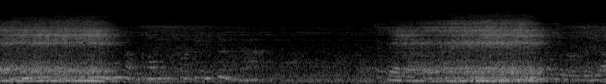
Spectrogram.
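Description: Two rough, rattling snores on inhalation with a quiet pause between, television chatter faint in the background; snoring.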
